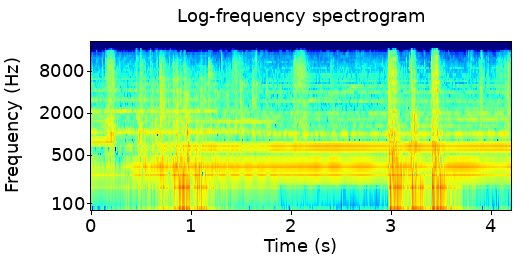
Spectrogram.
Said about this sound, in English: In a farmyard, Hathaway walks past some chicks towards a dilapidated old stone house. He unfolds the picture of scowling, mean-looking Johnny Jay and looks at it, then walks up to the door of the house and tries to open it.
